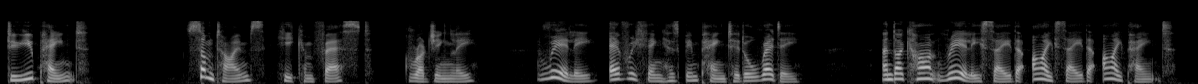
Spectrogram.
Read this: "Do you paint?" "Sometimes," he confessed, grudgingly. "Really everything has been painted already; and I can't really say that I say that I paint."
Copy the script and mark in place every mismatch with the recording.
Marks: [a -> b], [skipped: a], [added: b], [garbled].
"Do you paint?" "Sometimes," he confessed, grudgingly. "Really everything has been painted already; and I can't really say that I say that I paint."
